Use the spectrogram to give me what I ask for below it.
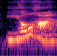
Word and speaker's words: Johann: Johann, that's the way you pronounce that name, Johann Bach, a devout Christian, was also a famous composer.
